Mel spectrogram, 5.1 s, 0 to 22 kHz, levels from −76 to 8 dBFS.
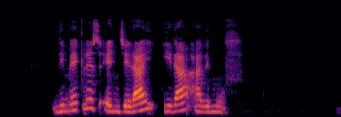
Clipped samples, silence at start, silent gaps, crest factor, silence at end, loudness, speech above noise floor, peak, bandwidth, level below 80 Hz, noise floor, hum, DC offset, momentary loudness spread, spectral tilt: under 0.1%; 0.8 s; none; 24 dB; 1.55 s; -22 LUFS; 52 dB; -2 dBFS; 11.5 kHz; -80 dBFS; -75 dBFS; none; under 0.1%; 16 LU; -4 dB/octave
